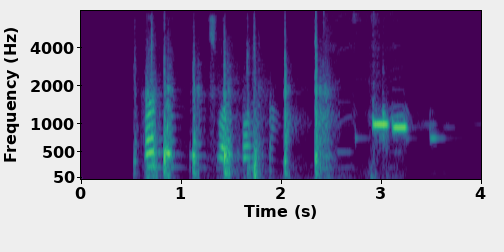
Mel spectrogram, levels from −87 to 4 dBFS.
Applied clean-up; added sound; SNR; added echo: neural mask model RNNoise.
